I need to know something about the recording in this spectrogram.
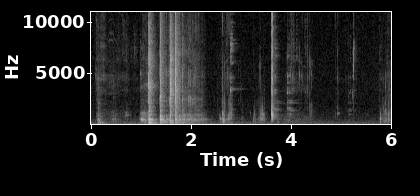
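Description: A man drinks from a bottle with loud gulps.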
